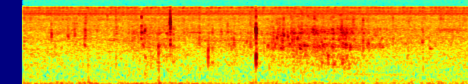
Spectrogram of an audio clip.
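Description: Faint water lapping and a few small splashes around a person floating in a wetsuit, over a low rumble.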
